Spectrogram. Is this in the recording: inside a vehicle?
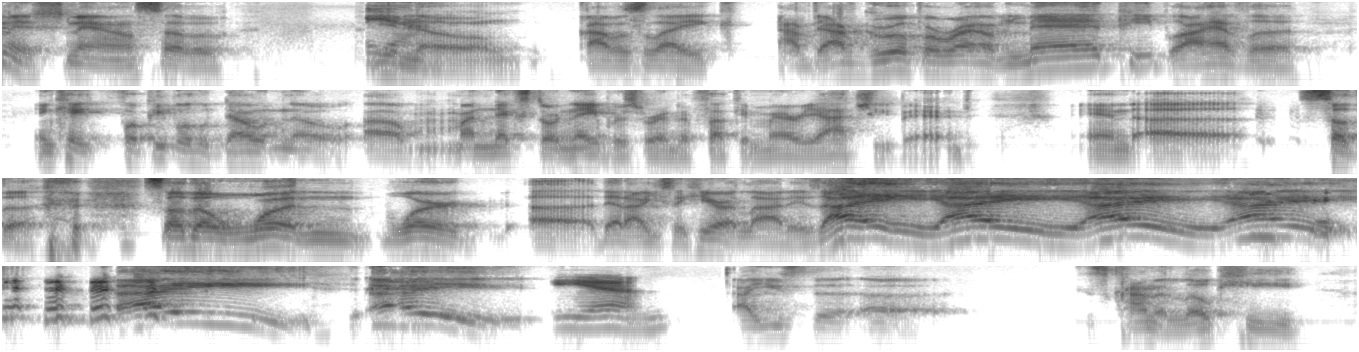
no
